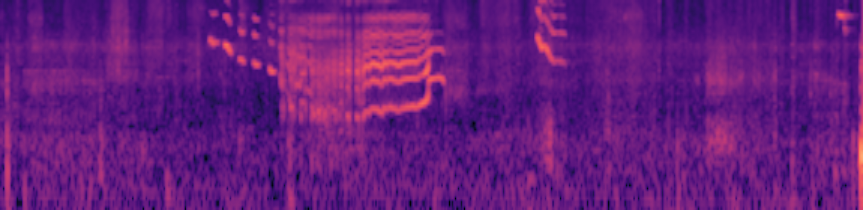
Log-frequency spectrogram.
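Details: Pet otter Bingo asking for attention and fawning at an offered hand, giving a run of high, thin squeaks that rise and bend, then a short sharp chirp; quiet room with soft handling noises.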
